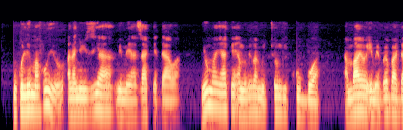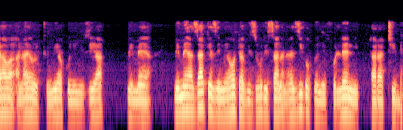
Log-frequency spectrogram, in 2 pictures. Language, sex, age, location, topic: Swahili, male, 18-24, Kisumu, health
